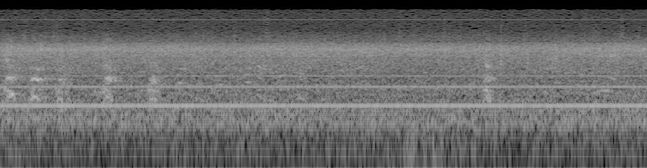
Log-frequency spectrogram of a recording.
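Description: Steady outdoor background noise with a constant high-pitched hum, and a few faint distant voices.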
